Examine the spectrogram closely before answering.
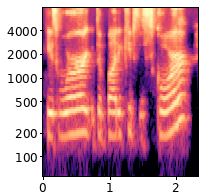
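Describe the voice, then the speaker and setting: A woman's voice: medium pitch, measured pace, darkish tone. Thoughtful woman dancer, laughing often. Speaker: dancer and choreographer guest. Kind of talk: reflective interview conversation.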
